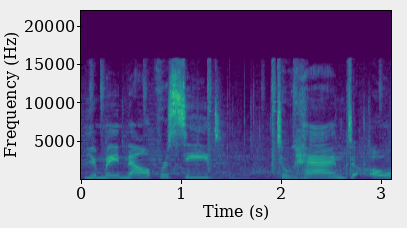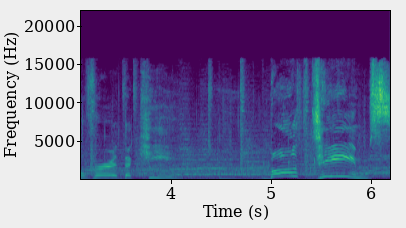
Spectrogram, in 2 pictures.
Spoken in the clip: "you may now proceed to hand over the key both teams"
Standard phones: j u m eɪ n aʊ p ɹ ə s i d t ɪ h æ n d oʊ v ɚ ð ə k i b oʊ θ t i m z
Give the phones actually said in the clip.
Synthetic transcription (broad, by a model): j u m eɪ n aʊ p ɹ ə s i d t ɪ h æ n d oʊ v ɚ ð ə k i b oʊ θ t i m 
